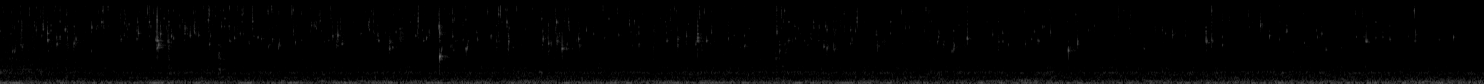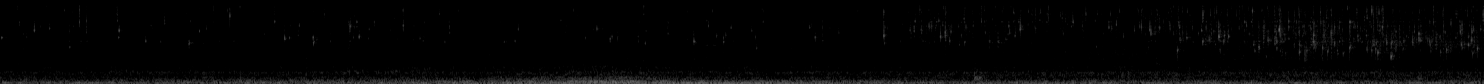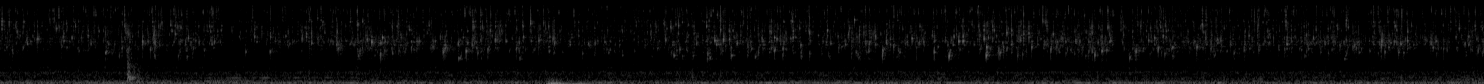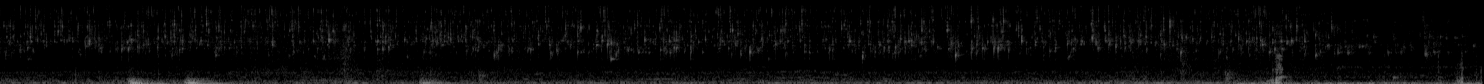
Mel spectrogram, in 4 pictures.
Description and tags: Water from a tap striking a shallow stone sink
